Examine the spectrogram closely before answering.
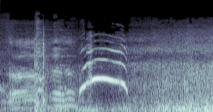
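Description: A young girl screams as the ride launches.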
